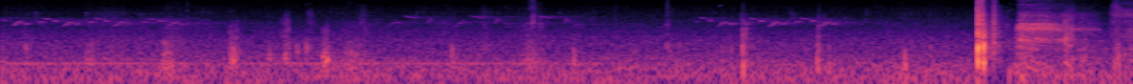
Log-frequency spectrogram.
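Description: Footsteps on asphalt with small birds chirping faintly, then, about seven seconds in, one loud thud of feet landing hard from a jump, followed by a short noisy burst.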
